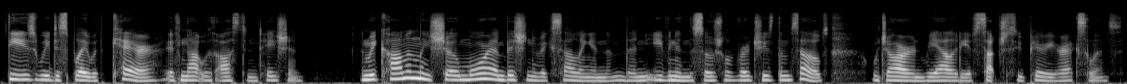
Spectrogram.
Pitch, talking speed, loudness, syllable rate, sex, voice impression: 195 Hz, 180 wpm, -17 LUFS, 5.7 syllables/s, female, feminine, adult-like, tensed, bright, clear, fluent, intellectual, calm, friendly, elegant, kind, modest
